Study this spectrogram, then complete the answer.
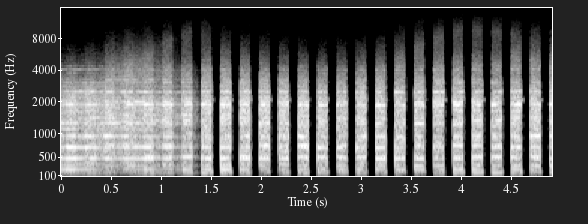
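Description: Trap beat in FL Studio with a 1-2 beat volume gate: a sustained distorted synth chord starts out steady, then is chopped into rapid, even stuttering pulses of about four per second, loud and alone.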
